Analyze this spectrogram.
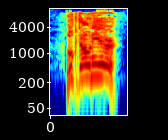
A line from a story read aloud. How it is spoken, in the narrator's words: He shouted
